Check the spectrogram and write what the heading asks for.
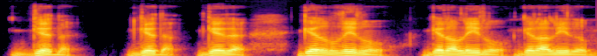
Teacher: hay una parada de consonante y flap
